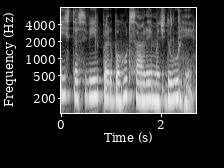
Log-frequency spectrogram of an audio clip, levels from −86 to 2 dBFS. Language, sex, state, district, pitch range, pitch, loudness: Hindi, female, Arunachal Pradesh, Papum Pare, 185-215 Hz, 200 Hz, -12 LUFS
